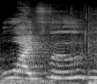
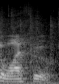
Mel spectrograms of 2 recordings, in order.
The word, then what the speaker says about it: waifu: I'm gonna ask, what's a waifu? Waifu, that's Japanese / anime slang for wife. For wifey. Oh, wifey. Okay. It's actually in the name, waifu, but spelled with AI.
